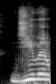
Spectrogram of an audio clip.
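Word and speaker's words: ج: করে নামটা বলা হবে জিম শক্ত উচ্চারণ জিহ্বার মধ্যখান তার বরাবর উপরের তালুর সাথে লাগিয়ে শক্তভাবে জিমটাকে উচ্চারণ করতে হবে জিম জিম জা জি যু শক্তভাবে জা জি যু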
